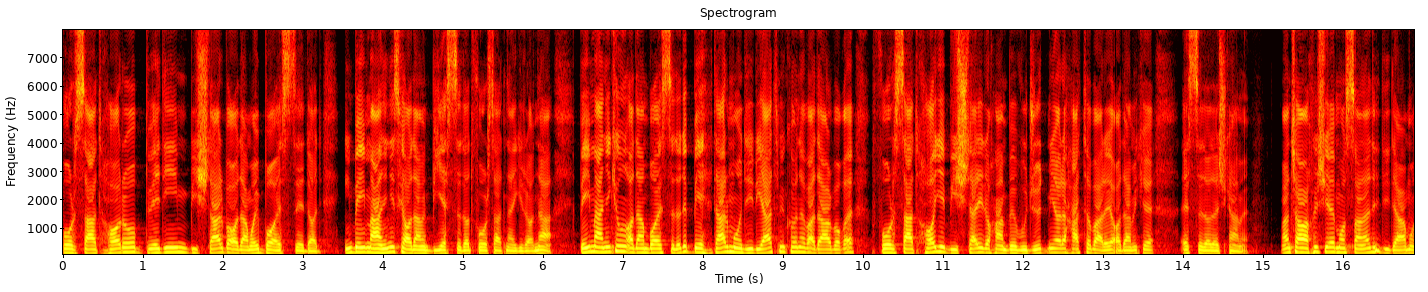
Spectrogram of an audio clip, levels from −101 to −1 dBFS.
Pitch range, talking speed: 120-150 Hz, 190 wpm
